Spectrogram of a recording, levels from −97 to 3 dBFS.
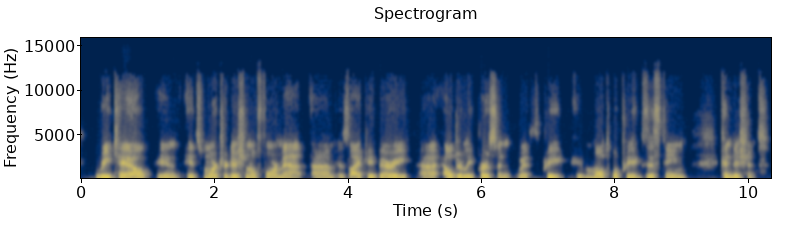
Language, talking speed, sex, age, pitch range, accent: English, 105 wpm, male, 40-59, 100-120 Hz, American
